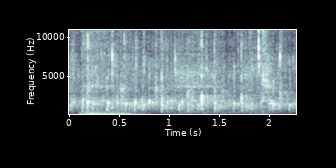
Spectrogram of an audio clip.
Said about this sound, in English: Could we have a round of applause for all the pastors we have in the house this morning?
